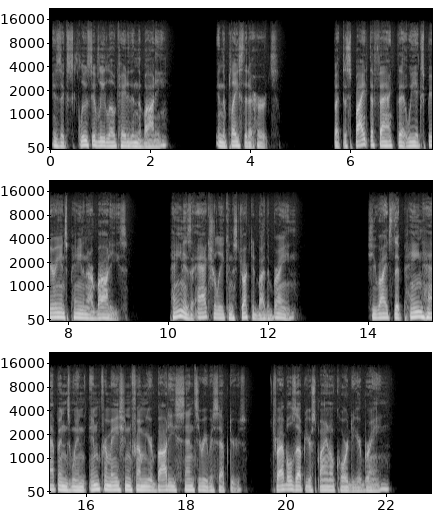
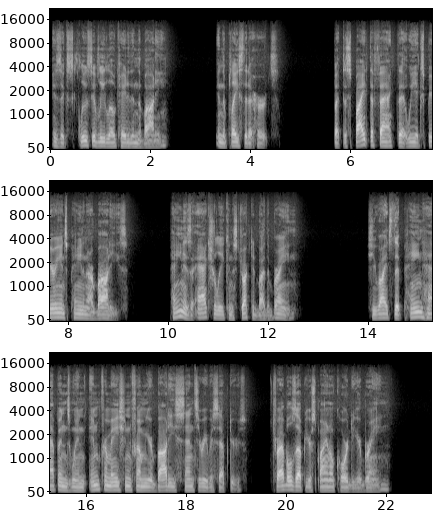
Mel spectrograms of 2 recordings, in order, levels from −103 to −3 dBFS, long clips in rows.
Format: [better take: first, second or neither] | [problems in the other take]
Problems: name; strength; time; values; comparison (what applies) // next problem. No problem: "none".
first | thin; very; fading below 400 Hz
